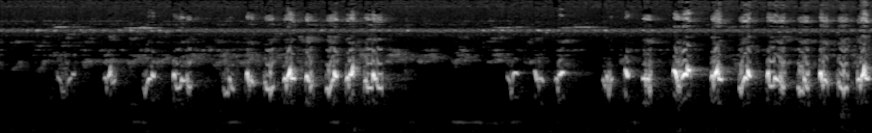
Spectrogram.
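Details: Sooty-headed bulbul lure song in gacor ropel style: two bouts of quick bubbly chirping separated by a one-second pause, notes accelerating into dense chatter, with faint higher overtones and a quiet steady whine.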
